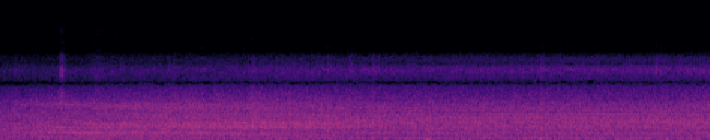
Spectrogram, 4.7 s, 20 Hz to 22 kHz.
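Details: 2012 Chevy Malibu, about 86,000 miles, heater blower on its highest setting with the car warm after blower motor and resistor work: steady, even rush of air, no ticking, rubbing or wobble; normal blower operation.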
